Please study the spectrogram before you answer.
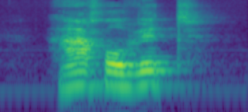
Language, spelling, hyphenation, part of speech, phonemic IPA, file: Dutch, hagelwit, ha‧gel‧wit, adjective, /ˌɦaː.ɣəlˈʋɪt/, Nl-hagelwit.ogg
- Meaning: bright white, snow-white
